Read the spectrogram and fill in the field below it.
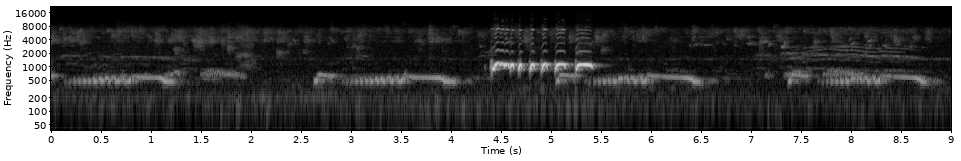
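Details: Zebra dove with open beak, 24 September 2023: repeated low, quavering coo phrases at steady intervals, broken midway by a loud, higher, clipped trill of around six pulses.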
